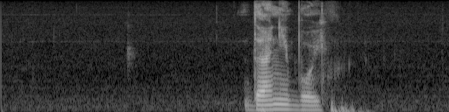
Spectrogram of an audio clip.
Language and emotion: Russian, neutral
